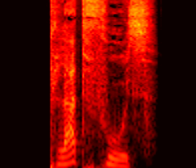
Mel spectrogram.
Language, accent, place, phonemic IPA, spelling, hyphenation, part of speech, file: German, Germany, Berlin, /ˈplatfuːs/, Plattfuß, Platt‧fuß, noun, De-Plattfuß.ogg
- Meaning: 1. flatfoot 2. flat tyre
